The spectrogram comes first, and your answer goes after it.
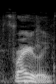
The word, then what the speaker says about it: Frehley: Frehley. I always spell it wrong. A lot of people Everyone pronounce says it it freely, wrong.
